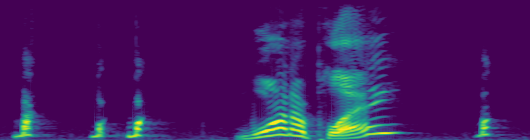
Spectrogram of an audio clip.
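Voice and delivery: squeaky chicken asking to play. Acted. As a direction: cluck it like a chirpy hen. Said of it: "the chicken repeated".

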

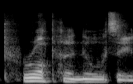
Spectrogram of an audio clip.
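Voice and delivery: "proper naughty" slowly, British, no r in proper. Shown as a demonstration. Coaching an American on British slang, slow model pronunciation. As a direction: spell out "proper naughty" with "proper" ending in "ah". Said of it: "just say proper".

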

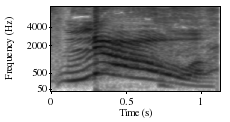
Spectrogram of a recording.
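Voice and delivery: high, loud, drawn-out no; hammed-up shout of dismay; retold outcry of refusal. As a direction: wail it in exaggerated protest. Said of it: "I literally went".

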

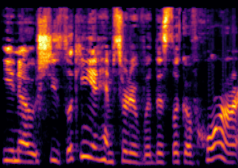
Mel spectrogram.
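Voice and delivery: normal talking voice

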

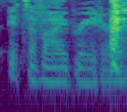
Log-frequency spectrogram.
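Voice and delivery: very low, hushed mock correction; soft correction. Teresa corrects Jackie at dinner, soft and low. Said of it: "Teresa softly corrects her and says".

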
